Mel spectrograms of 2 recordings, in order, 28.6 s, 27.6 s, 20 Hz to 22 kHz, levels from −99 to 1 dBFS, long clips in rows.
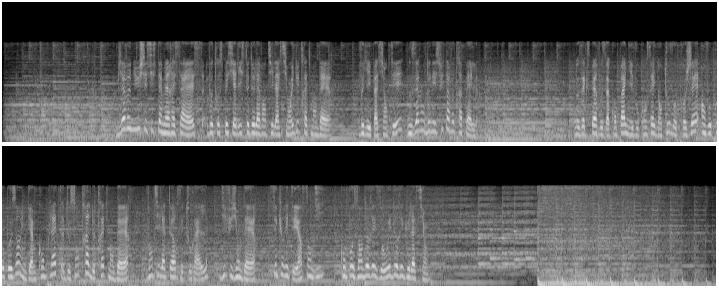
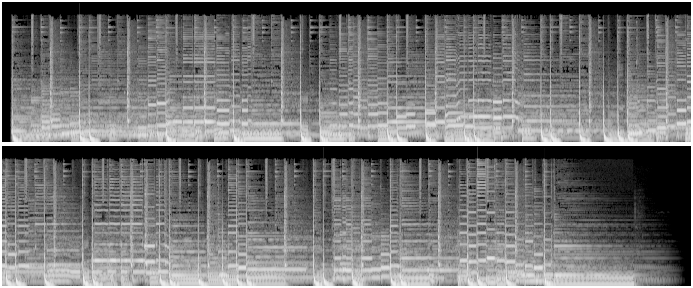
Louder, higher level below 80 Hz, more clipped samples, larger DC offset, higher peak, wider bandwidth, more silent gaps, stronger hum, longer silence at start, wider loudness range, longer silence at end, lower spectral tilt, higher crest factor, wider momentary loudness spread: second, -26 LUFS vs -15 LUFS; second, -38 dBFS vs -20 dBFS; neither; neither; second, -6 dBFS vs 0 dBFS; second, 8 kHz vs 16 kHz; neither; neither; second, 0.05 s vs 0.2 s; first, 5 LU vs 2 LU; second, 0 s vs 1 s; about the same, -5.5 dB/octave vs -5.5 dB/octave; first, 20 dB vs 14 dB; first, 11 LU vs 6 LU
